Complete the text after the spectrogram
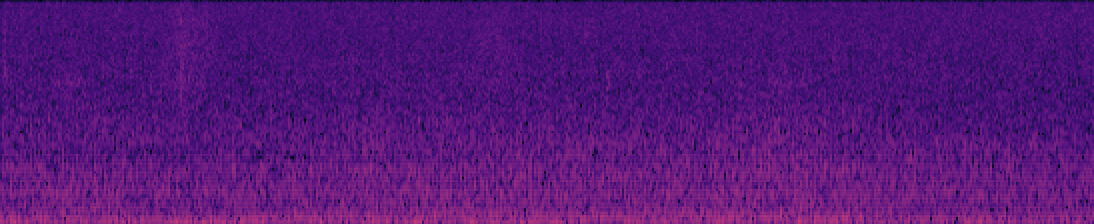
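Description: A tractor engine rumbles steadily as it drives along.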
